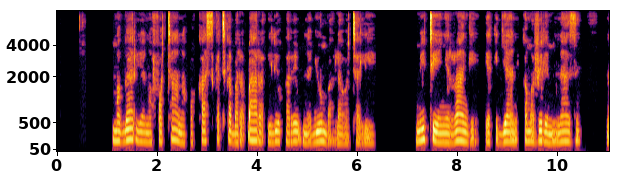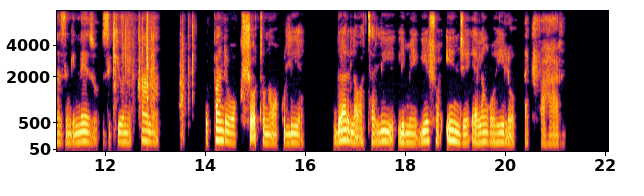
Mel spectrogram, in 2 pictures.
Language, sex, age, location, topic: Swahili, female, 25-35, Mombasa, government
